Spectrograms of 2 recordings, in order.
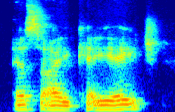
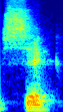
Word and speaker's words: Sikh: we studying the six s-i-k-h most of us pronounce it sikh but it's sick just like being ill because it was a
